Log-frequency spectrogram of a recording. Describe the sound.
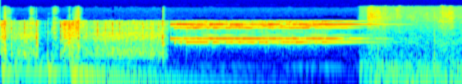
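A telephone bell rings for an emergency call. Loud, rapid ringing bursts lead into sustained ringing tones, with no talk over it.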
